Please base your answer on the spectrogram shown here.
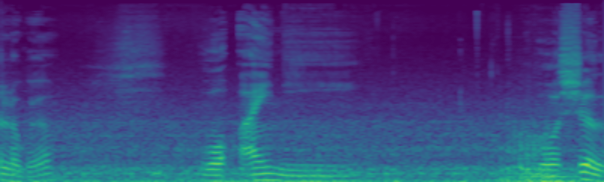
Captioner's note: speaking Chinese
